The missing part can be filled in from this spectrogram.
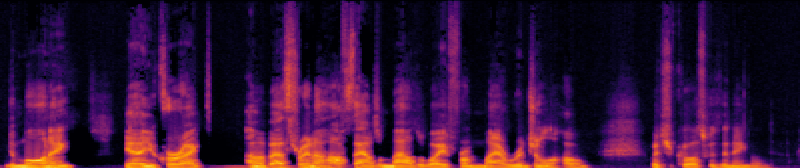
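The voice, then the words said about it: English accent. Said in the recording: “you will very quickly figure out through his accent that ... was not born and raised in Cincinnati”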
